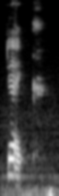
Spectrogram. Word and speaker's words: deque: Sebuah deck, ya dibacanya deck.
